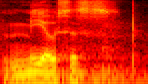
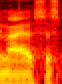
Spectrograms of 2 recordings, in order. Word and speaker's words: meiosis: Miosis, people say it both ways. I will probably say meiosis because that's how I was trained. I think it can be pronounced both ways. It literally doesn't matter.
